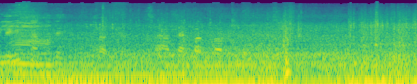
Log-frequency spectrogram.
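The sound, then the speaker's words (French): A vehicle driving along a rough, bumpy bush track in semi-desert country in Niger, with a continuous low rumbling drone, wind buffeting and occasional jolts. “Donc là, on est rentré sur une piste de brousse. Donc le chemin est un peu chaotique.”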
